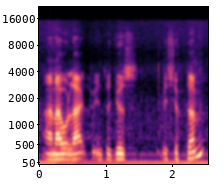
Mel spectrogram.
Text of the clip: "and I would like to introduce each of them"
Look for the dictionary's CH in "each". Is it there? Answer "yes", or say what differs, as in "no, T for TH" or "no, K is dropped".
no, SH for CH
